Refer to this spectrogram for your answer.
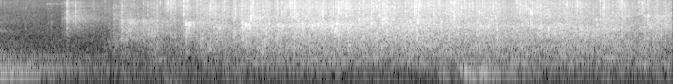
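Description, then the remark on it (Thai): A crowd claps steadily for a fellow student in a dense, sustained wash of applause that swells slightly after the first second and holds at a strong level. No one speaks. “อันนี้ปรบมือให้เพื่อนนะคะ”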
